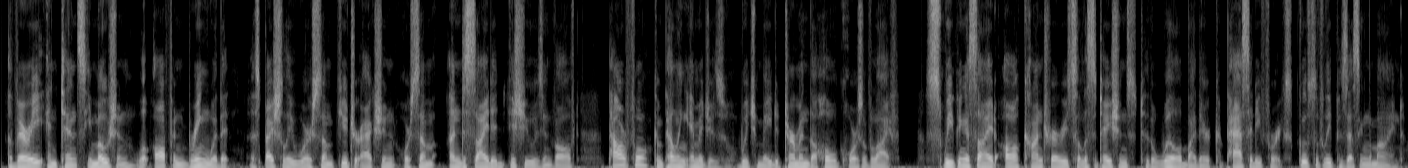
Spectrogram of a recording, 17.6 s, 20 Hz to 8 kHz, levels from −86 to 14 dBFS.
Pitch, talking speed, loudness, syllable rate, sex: 130 Hz, 155 wpm, -19 LUFS, 6.0 syllables/s, male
